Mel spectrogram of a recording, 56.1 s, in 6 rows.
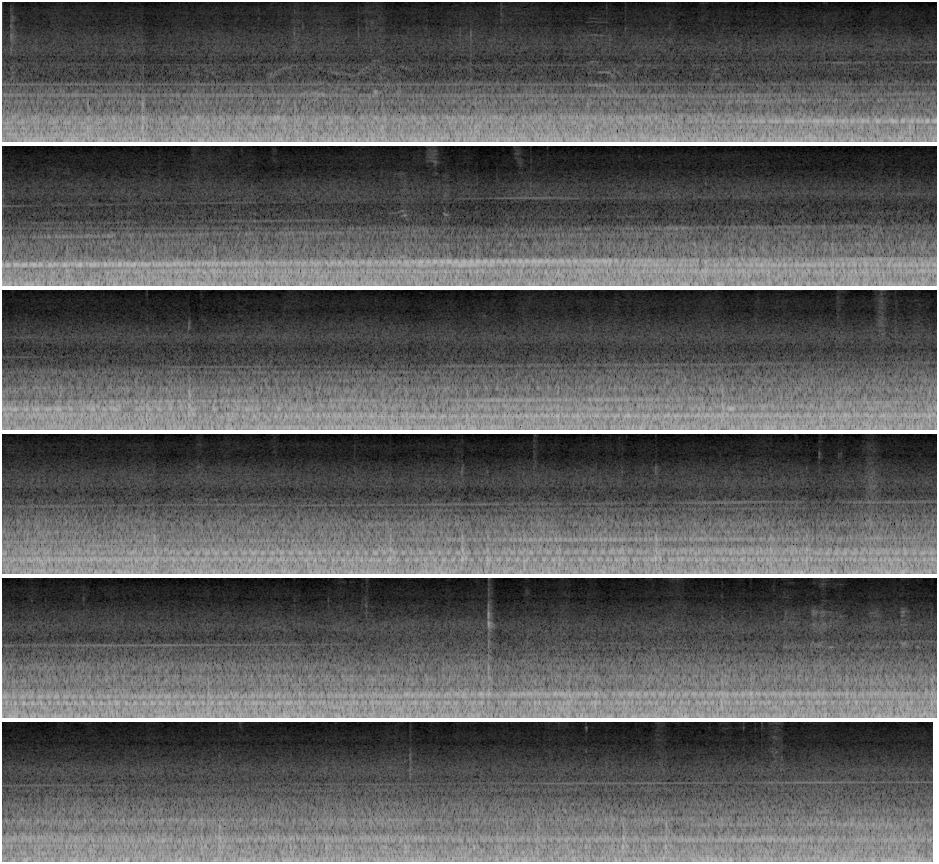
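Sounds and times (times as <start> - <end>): train rolling rumble: 0.0 - 56.0.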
